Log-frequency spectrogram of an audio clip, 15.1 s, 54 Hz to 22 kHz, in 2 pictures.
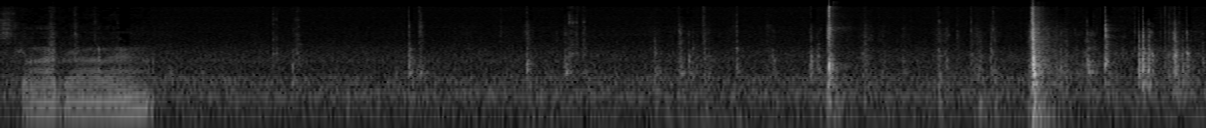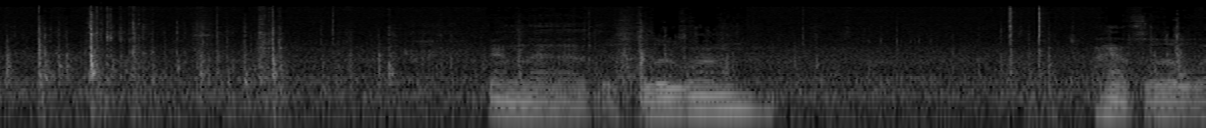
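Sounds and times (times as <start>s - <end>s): computer parts clicking and tapping: 3.3s - 10.1s.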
